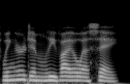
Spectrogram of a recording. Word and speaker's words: Wingardium Leviosa: "You're wrong," Hermione's voice came from behind Lind, and she said bluntly, "It's Wingardium Leviosa, and the word GA should be pronounced long and clearly.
